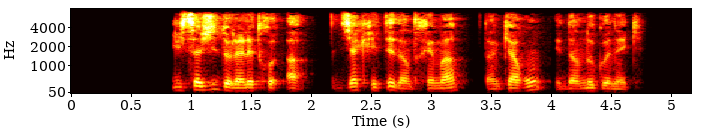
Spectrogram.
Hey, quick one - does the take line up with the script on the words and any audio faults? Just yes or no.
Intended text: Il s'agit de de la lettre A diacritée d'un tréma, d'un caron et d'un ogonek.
no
